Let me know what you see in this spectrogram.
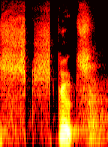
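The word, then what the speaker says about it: scutes: very common fossil that we find are skin scoots s-c-u-t-e-s i believe is what it's how it's spelled and these are from from my understanding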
